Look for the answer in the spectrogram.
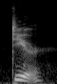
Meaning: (adjective) 1. High in price; expensive 2. Loved; lovable 3. Lovely; kind 4. Loving, affectionate, heartfelt 5. Precious to or greatly valued by someone
- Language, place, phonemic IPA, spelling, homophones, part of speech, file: English, California, /dɪɹ/, dear, deer / Deere / dere, adjective / noun / verb / adverb / interjection, En-us-dear.ogg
